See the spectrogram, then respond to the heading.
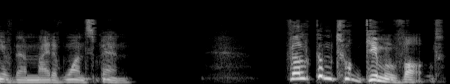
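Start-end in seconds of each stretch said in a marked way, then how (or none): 2.9-4.5 put-on high, slow, friendly German accent; cheerful German accent. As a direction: welcome guests warmly, German accent. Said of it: "says cheerfully with a slight German accent".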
